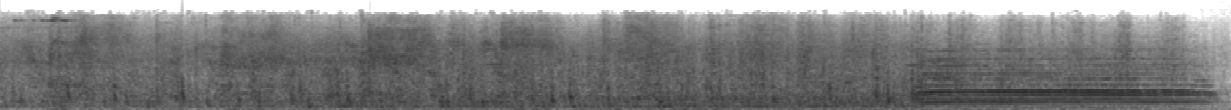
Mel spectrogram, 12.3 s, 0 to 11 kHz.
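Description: A train leaving a station in a 1973 Western film rumbles and clatters steadily, then a loud, sustained multi-toned horn blast sounds for the last few seconds before fading out.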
